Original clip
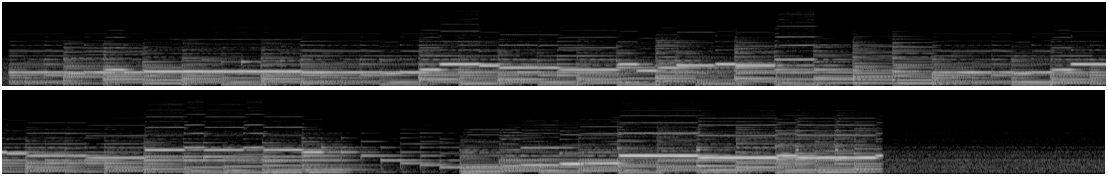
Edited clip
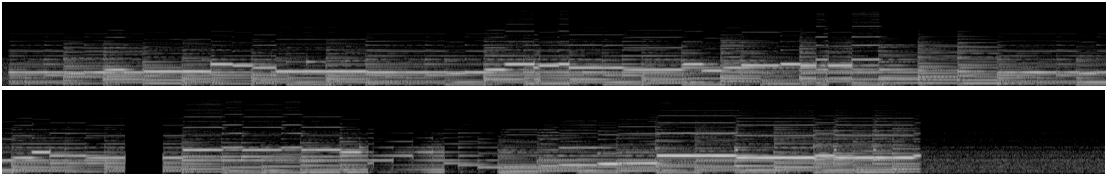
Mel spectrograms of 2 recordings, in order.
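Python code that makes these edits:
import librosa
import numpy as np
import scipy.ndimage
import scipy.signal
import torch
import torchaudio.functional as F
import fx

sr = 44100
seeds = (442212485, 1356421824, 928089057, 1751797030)

y = fx.edit(x, sr, fx.reverse_span(start_s=4.67, length_s=0.35),
    fx.reverse_span(start_s=7.49, length_s=0.36),
    fx.move(start_s=10.87, length_s=0.65, to_s=2.09),
    fx.insert_silence(at_s=12.27, length_s=0.38),
    fx.reverse_span(start_s=14.32, length_s=0.76), tone=tone)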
